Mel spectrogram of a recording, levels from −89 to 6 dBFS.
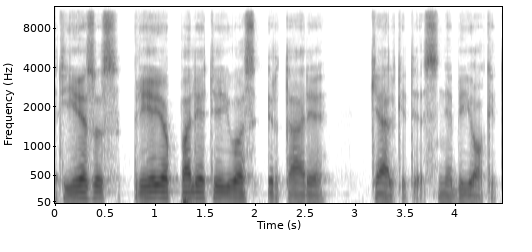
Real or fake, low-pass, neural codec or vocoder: fake; 10.8 kHz; codec, 44.1 kHz, 7.8 kbps, DAC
